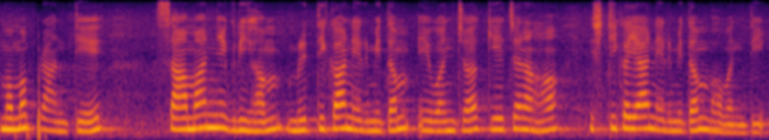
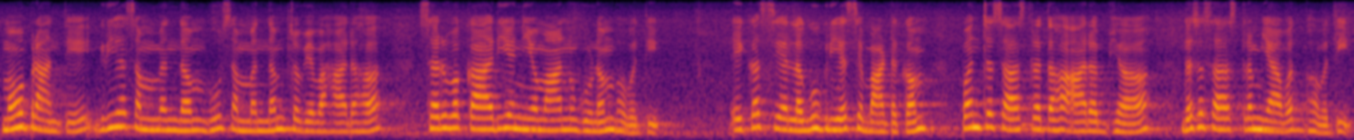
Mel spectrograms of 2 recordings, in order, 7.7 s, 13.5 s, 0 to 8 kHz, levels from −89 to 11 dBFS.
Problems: none marked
